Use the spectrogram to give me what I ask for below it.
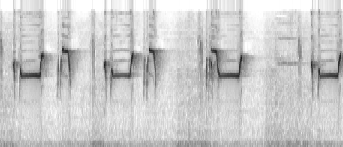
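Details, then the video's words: A prinia delivers a rapid series of shrill, bright chirps in rising, hooked phrases, repeated steadily every half second to second, loud and clear against quiet background. "Prenjak Gacor Suara Bocor Harian Der Dor"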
